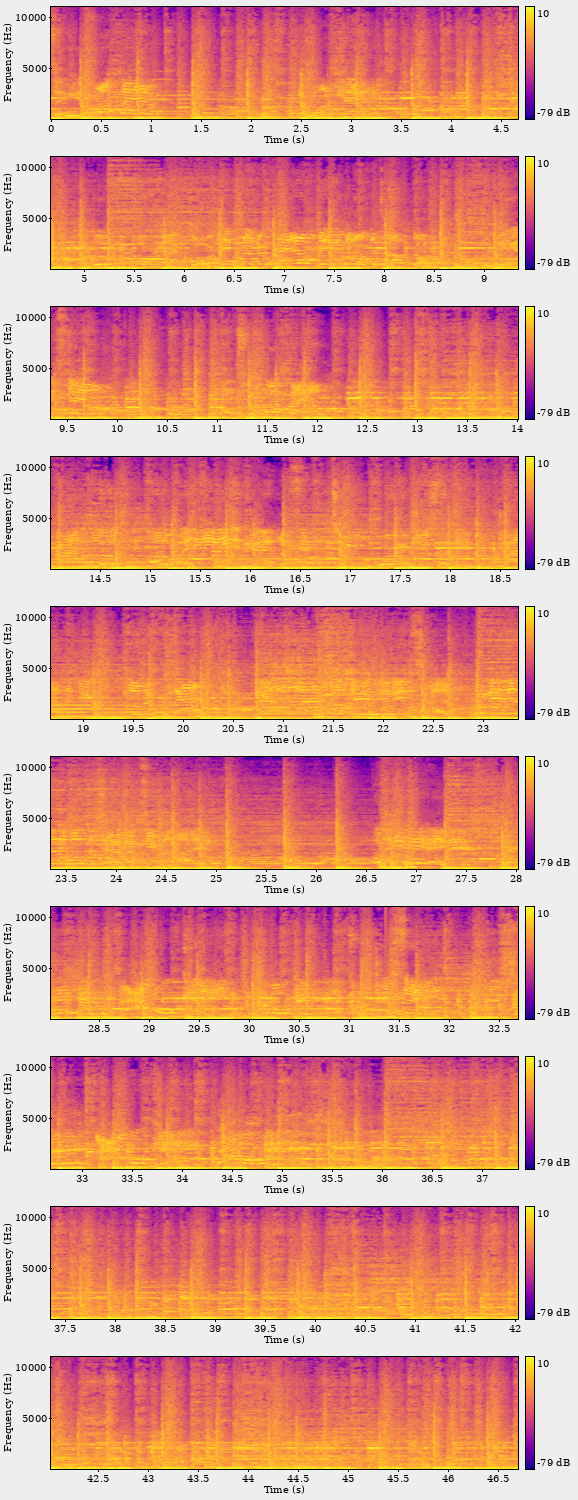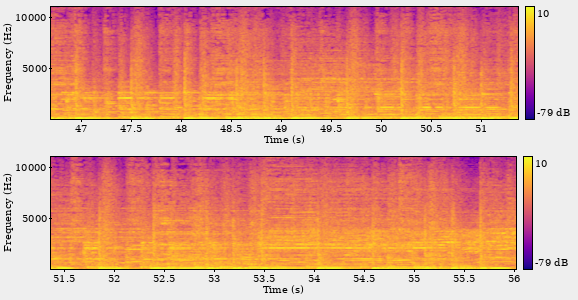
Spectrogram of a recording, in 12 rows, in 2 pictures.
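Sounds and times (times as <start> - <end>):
person singing: 0.0 - 1.4, 2.1 - 3.6, 4.6 - 12.6, 13.8 - 43.1
drum kit beat: 0.0 - 56.0
electric guitar: 0.0 - 56.0
live rock band playing: 0.0 - 56.0
pulsing bass line: 0.0 - 56.0.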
